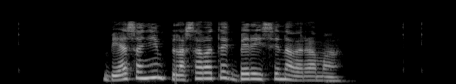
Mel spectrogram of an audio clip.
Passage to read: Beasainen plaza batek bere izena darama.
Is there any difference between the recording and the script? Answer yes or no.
no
